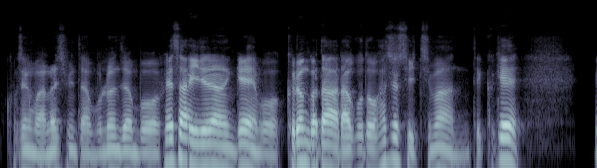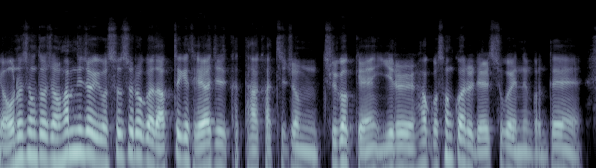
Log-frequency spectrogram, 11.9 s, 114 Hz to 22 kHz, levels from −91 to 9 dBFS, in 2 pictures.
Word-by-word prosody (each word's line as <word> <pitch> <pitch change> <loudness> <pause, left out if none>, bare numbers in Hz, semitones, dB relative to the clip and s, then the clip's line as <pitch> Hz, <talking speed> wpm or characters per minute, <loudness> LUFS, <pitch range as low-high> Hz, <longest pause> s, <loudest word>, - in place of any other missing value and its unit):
고생 100 +1 -8
많으십니다. 95 +1 -5
물론 100 +3 -5
저 100 -1 -1
뭐 95 -1 -4
"회사 145 +2 +4
일이라는 125 -4 +3
게 120 -2 +2
뭐 90 -3 -7
그런 130 -1 +2
거다."라고도 110 -3 +2
하실 140 +3 -3
수 125 -7 -10
있지만 100 -4 -5
근데 - - -13
그게 145 -6 +2 0.8
예 - - 0
어느 160 - +4
정도 170 -1 +2
좀 150 0 +2
합리적이고 180 -5 +4
스스로가 170 +2 +2
납득이 130 +9 +2
돼야지 120 +1 +3
가 - - -14
다 105 0 -4
같이 100 0 -9
좀 100 -5 -4
즐겁게 125 -6 -1
일을 115 +2 -1
하고 130 -2 -3
성과를 145 -4 0
낼 100 0 0
수가 110 +3 -3
있는 95 -1 -7
건데 95 -1 -4
110 Hz, 395 characters per minute, -22 LUFS, 100-135 Hz, 0.8 s, 회사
